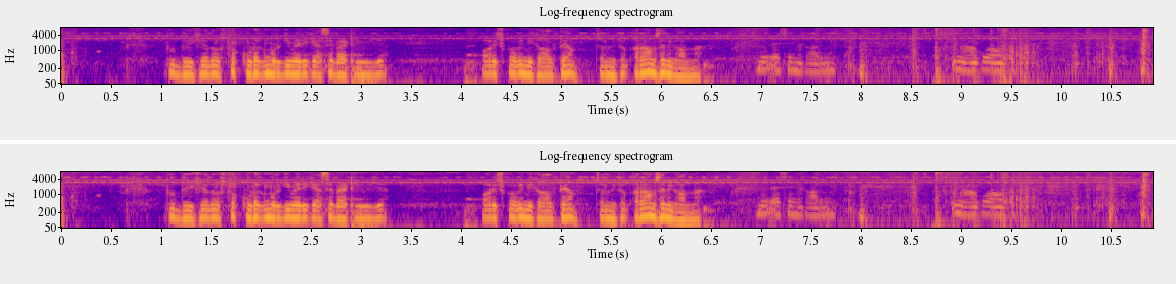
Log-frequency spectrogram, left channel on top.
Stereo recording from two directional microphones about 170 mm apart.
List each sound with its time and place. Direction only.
1.0 s speech: 5° left (ahead or behind)
4.2 s speech: 5° left (ahead or behind)
9.0 s speech: 20° right (ahead or behind)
